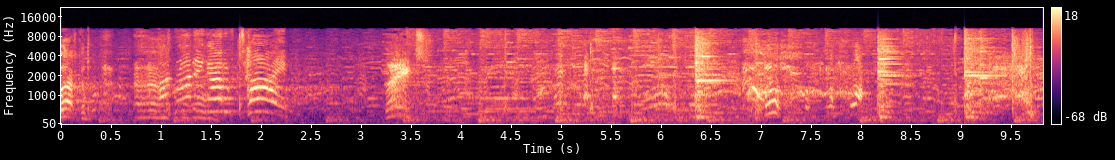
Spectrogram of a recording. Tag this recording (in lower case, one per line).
music
speech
